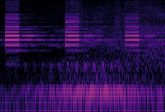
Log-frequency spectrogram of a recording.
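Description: A device beeps three times at an even, steady pace, each short, bright, buzzy tone rising above a constant low droning hum.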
